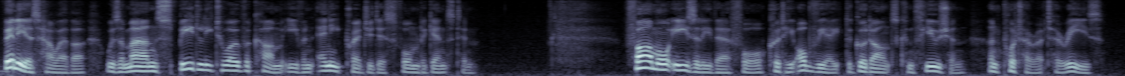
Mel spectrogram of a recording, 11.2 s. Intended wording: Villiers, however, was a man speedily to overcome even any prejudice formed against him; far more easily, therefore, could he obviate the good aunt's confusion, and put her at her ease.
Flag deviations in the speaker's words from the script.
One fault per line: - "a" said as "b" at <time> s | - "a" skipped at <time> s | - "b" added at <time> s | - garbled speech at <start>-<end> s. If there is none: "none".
none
